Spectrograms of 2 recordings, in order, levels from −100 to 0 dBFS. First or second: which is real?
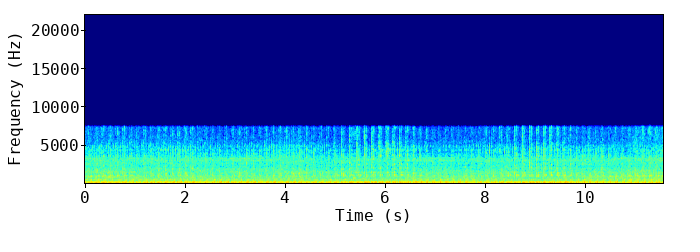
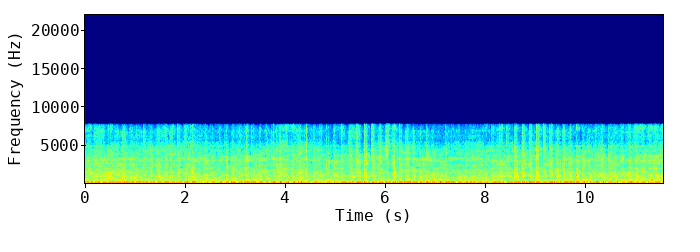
first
